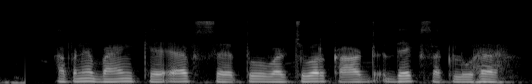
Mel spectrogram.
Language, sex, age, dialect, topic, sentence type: Magahi, male, 18-24, Central/Standard, banking, statement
